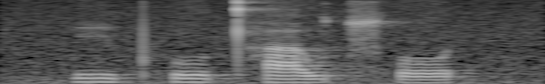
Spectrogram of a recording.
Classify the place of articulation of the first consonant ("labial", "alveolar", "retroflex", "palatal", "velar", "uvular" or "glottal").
labial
